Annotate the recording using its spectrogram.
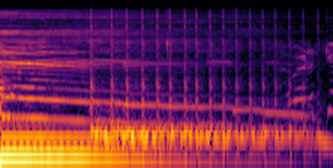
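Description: The closing chord of an Andean huayño band dying away, with a note sliding slowly downward in pitch over low held bass as the music fades out.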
